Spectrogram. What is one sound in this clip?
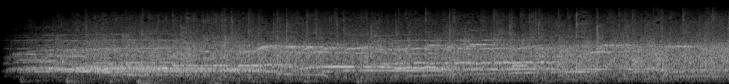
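A women's choir sings in harmony in a large echoing hall.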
